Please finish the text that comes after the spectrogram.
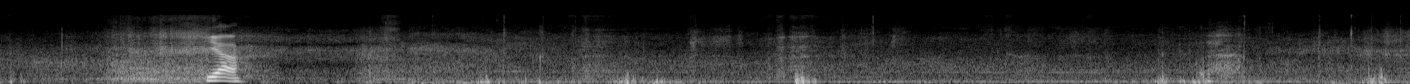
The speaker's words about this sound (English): It's, there's puddles and their cars are driving by the puddles. And luckily they haven't splashed me yet, but it's like fuck, man.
